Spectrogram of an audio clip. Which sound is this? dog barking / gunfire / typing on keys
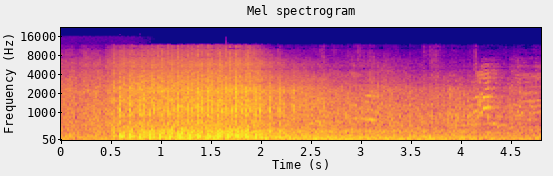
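gunfire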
